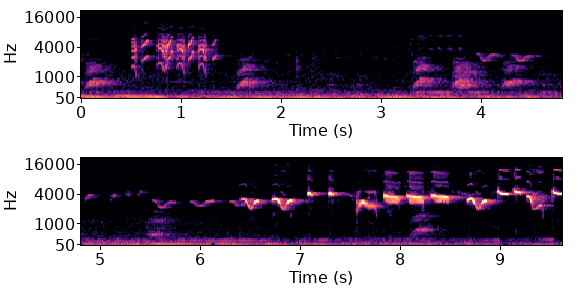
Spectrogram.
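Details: A springtime silver-eared laughingthrush singing hót xoè. Scattered harsh chattering and a few soft whistles build to a loud closing stretch of rapid, bright whistled notes that dip and rise, roughly three per second.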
